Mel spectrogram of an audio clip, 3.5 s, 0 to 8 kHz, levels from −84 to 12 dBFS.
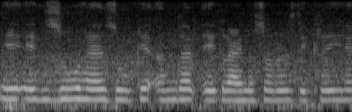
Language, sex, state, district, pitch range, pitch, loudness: Hindi, female, Uttar Pradesh, Hamirpur, 220-240 Hz, 230 Hz, -28 LUFS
